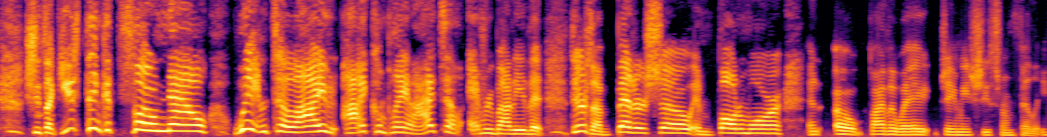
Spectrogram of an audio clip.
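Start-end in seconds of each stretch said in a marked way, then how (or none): 0.1-7.8 put-on woman's yell at much higher pitch. Telling a listener about a woman who complained, retelling her yelling. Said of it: "And so she's yelling".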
